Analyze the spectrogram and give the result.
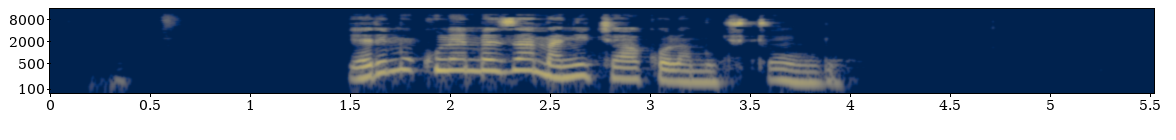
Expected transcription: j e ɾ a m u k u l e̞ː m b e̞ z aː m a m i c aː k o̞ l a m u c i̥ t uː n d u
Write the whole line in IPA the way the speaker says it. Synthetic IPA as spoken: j a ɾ i m u k u l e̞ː m b e̞ z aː m a ɲ i c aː k o̞ l a m u c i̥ t uː n d u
